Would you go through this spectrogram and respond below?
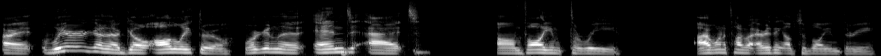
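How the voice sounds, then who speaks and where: A man's voice: on the high side, moderate pace, darkish tone, clean tone, no echo, studio quality. A young man co-hosting a casual podcast, rambling along with fillers and restarts. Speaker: podcast co-host. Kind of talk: casual chat.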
